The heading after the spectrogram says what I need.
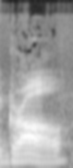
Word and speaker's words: Grail: experiments with grail or as I've been convinced to call it recently Grall is the officially supported pronunciation of the term although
